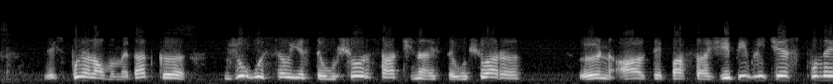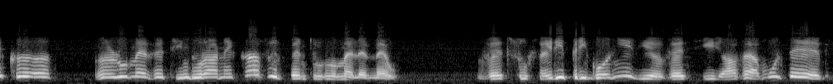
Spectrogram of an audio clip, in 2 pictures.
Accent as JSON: {"language": "Romanian", "region": "Bucharest", "country": "Romania", "said": "din București."}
